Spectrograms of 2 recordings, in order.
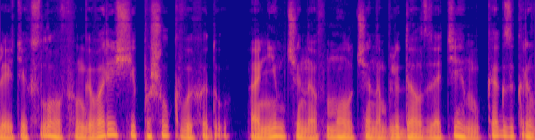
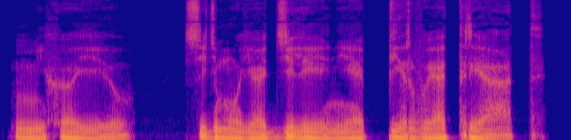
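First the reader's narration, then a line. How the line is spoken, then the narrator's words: Quiet growl. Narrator (Russian): Тихо прорычал он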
